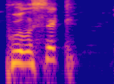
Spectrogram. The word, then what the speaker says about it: Pulisic: Oh, Pusilic. – Yeah. Okay. We just have random – You say tomato. – I say Pusilic. – Pulisic. – That's probably Pulisic. That's probably how it's spelled.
